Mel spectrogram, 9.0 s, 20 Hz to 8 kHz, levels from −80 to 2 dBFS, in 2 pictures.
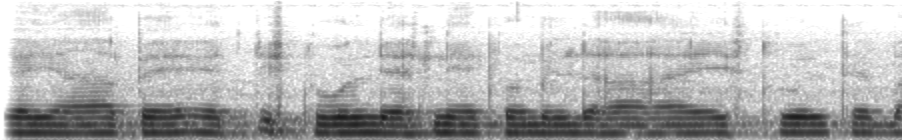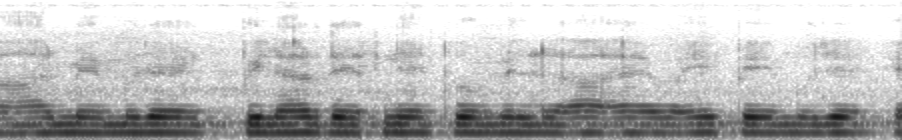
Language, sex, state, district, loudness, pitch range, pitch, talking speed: Hindi, male, Odisha, Nuapada, -16 LUFS, 125-130 Hz, 125 Hz, 175 wpm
